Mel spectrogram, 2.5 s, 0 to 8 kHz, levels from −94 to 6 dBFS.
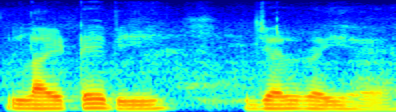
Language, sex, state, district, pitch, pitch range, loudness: Hindi, male, Uttar Pradesh, Saharanpur, 105 Hz, 100-110 Hz, -19 LUFS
